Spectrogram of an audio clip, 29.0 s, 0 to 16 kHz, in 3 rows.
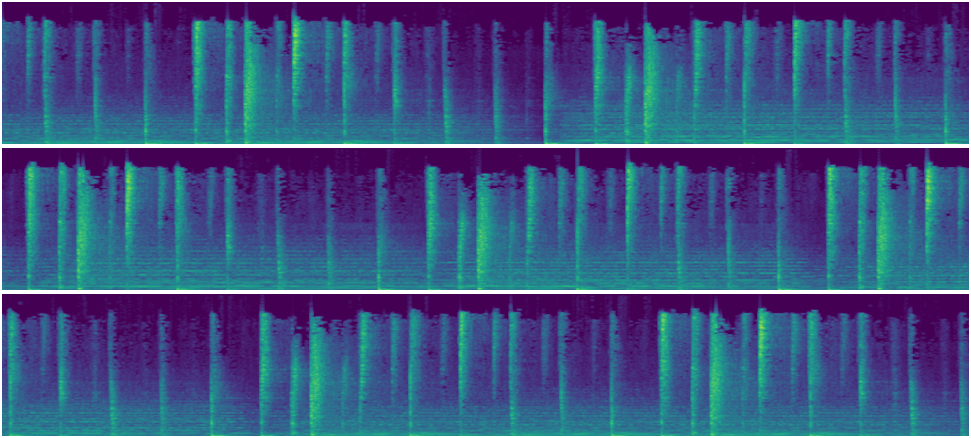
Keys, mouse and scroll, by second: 2.6 Down, 3.4 Down, 7.2 Up, 9.1 Up, 10.7 Tab, 16.2 Tab, 17.1 Return, 19.9 Tab, 21.1 Return, 23.5 scroll up 2, 25.4 click, 27.0-29.0 typing.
